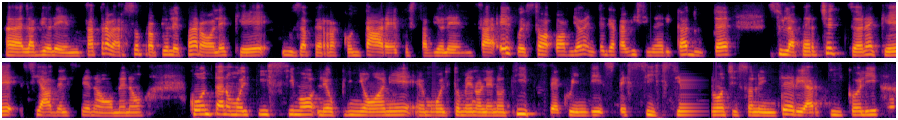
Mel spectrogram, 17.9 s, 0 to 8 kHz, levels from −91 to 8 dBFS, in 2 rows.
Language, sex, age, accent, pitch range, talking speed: Italian, female, 30-49, native, 170-195 Hz, 140 wpm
